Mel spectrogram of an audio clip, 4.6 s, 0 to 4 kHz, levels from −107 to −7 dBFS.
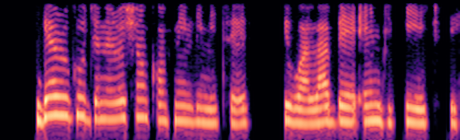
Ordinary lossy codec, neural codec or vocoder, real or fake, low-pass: none; none; real; 3.6 kHz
